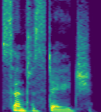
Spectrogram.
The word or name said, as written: center stage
